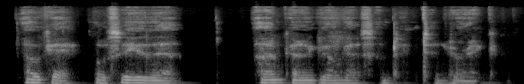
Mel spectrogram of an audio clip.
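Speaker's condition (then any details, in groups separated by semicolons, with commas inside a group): Parkinson's; tremor varies day to day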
